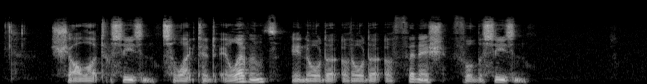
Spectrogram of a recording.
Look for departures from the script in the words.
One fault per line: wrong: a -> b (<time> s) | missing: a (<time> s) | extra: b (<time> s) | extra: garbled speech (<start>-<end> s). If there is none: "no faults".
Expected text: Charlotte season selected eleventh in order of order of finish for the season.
no faults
